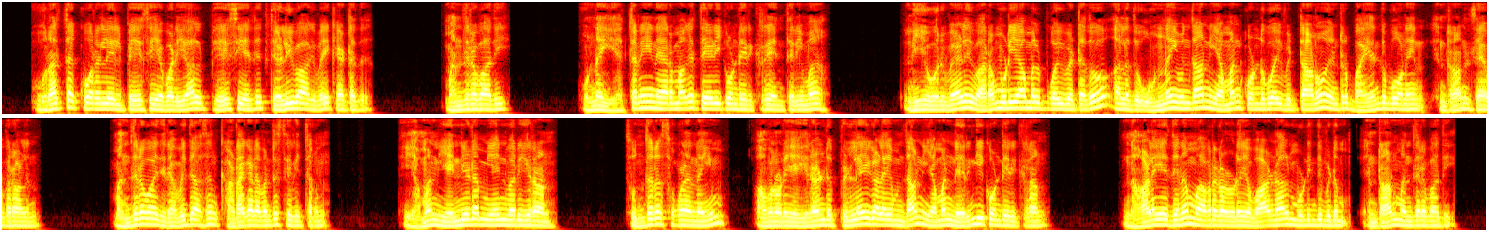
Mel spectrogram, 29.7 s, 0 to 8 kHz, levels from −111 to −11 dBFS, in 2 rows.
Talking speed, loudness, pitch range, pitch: 105 wpm, -15 LUFS, 120-145 Hz, 135 Hz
